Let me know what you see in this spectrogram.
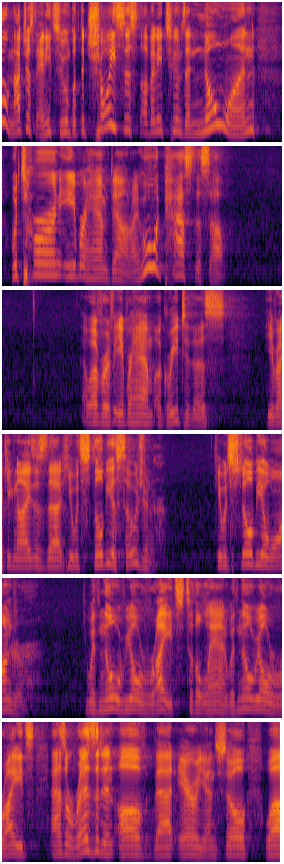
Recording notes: Delivered this sermon for our July 30, 2023, Sunday worship service. This service was a "Liberti Kids" Sunday and included a short kid-friendly sermon.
